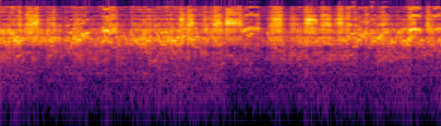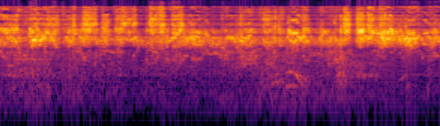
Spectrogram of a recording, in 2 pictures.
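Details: Many lovebirds (Agapornis) in Sayaji Baug, a garden in Vadodara, Gujarat, India, keep up an unbroken shrill twittering chorus of overlapping high chirps, the loudness rising and falling in waves.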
